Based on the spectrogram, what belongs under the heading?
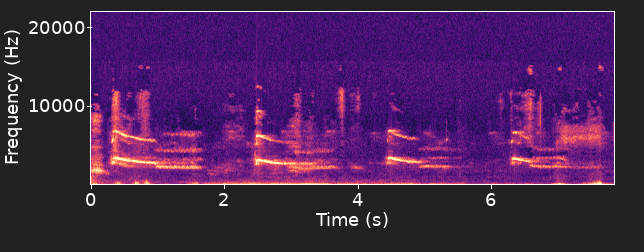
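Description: A bird calls four times, each a short falling call about two seconds apart, mixed with knocks and bumps of the sword parts being handled, the loudest knock near the end.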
